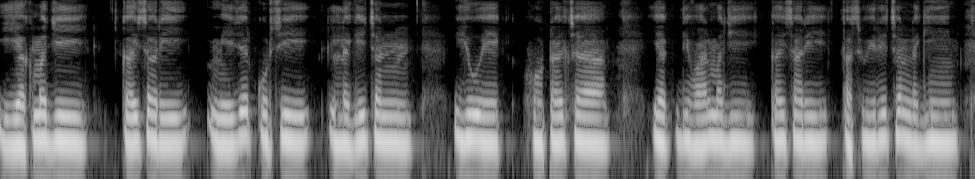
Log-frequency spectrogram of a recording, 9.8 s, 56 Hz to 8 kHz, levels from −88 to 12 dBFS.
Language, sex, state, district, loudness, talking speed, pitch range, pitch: Garhwali, male, Uttarakhand, Uttarkashi, -13 LUFS, 130 wpm, 155-165 Hz, 160 Hz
